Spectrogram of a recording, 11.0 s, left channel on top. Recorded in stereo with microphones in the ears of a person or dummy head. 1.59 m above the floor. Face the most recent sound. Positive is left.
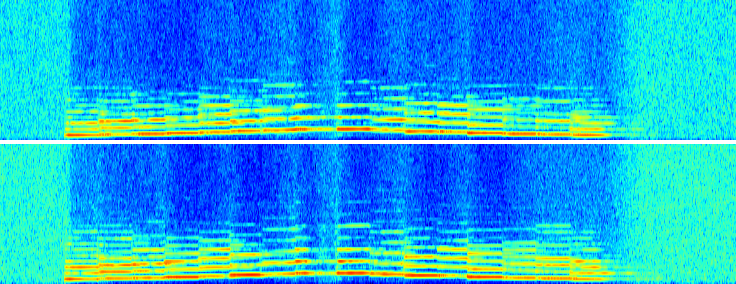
turn(degrees=-25)  # may be behind; listen again after turning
